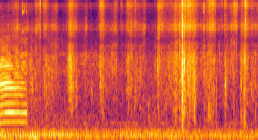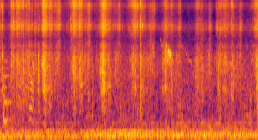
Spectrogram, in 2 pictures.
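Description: A young bull calf gives one short, high-pitched call right at the start, rising and then held for about half a second. A low steady hum runs underneath, with scattered clicks and one sharp knock a little under four seconds in.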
